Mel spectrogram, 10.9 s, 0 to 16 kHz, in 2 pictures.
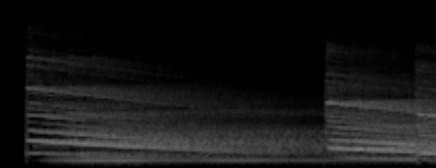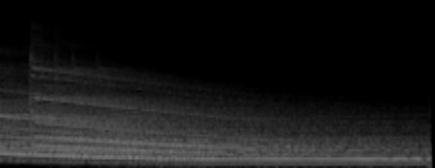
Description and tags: falling, portamento fX sounds created with the Roland VG-8 guitar system
falling, meteors, zapping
